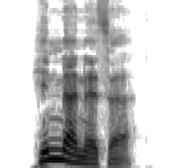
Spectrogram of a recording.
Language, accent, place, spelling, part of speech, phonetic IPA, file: German, Germany, Berlin, Hindernisse, noun, [ˈhɪndɐnɪsə], De-Hindernisse.ogg
- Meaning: nominative/accusative/genitive plural of Hindernis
